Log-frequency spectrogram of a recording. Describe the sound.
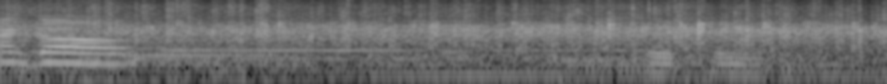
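A burst of sustained audience applause, a dense crackle of many hands clapping at steady loudness, with faint tonal voices or music lines briefly showing through at the start and near the end.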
